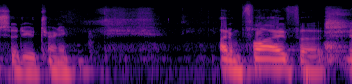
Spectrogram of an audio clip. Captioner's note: breathes steadily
